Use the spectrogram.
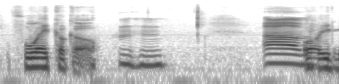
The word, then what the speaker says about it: Fuecoco: It's Fuecoco. um It's like his Fuego, but they changed the G to a C, so it's like Fuecoco.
